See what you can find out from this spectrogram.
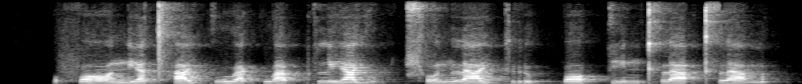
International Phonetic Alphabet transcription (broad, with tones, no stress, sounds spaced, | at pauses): f ɔː˩˦ n i˨˩ a̯ tʰ a˩˦ j k w u˨˩ a̯ k w a˨˩ p̚ k l i˦˥ a̯ j u˦˥ k̚ t͡ɕʰ o˧ n l a˥˩ j k r u˥˩ k̚ p ɔː˥˩ k̚ ʔ i˧ n kʰ l a˥˩ ʔ kʰ l a˧ m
